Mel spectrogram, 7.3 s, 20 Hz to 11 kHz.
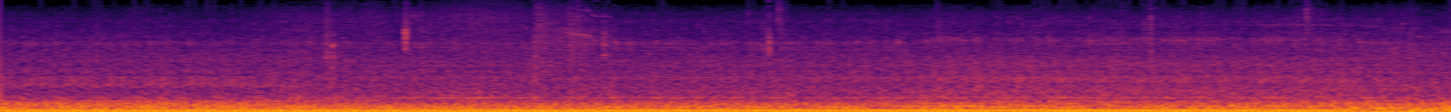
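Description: A car travels on the snowy shoulder of I-94 in Michigan during a snowstorm, heard as a heavy, continuous low road rumble that stays loud and even throughout, with faint scattered clicks above it.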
